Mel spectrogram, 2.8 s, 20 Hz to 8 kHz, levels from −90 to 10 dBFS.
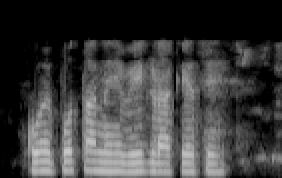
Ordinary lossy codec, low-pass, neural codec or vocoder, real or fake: AAC, 16 kbps; 7.2 kHz; none; real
